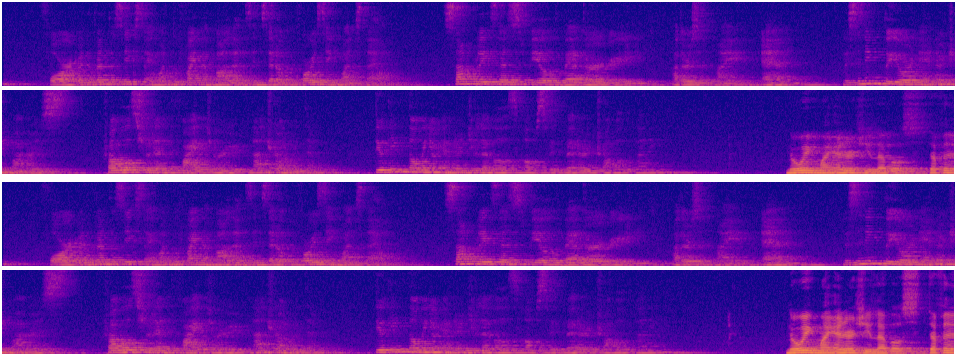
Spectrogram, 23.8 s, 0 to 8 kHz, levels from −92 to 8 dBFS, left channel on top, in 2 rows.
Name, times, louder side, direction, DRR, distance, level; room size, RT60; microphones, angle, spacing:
voice 1, 0.6-4.9 5.5-8.0 8.4-9.2 9.5-9.9 10.5-12.7 13.2-15.9 16.6-20.2, equal, 20° left, -2 dB, 7.1 m, -41 dB
voice 2, 21.7-23.8, right 3 dB, 90° right, 11 dB, 1.1 m, -27 dB
22.5 x 19.5 x 6.1 m, 1.5 s
head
